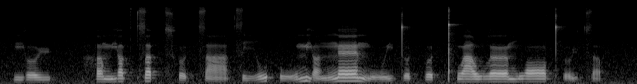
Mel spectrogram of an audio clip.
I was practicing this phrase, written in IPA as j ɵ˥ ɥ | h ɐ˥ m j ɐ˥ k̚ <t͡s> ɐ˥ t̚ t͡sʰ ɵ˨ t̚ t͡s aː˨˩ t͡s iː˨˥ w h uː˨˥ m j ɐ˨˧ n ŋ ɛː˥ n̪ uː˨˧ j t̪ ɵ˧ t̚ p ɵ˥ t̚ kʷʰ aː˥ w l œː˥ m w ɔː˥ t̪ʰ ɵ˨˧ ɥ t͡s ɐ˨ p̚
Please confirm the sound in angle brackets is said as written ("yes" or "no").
yes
